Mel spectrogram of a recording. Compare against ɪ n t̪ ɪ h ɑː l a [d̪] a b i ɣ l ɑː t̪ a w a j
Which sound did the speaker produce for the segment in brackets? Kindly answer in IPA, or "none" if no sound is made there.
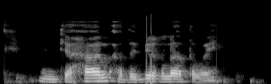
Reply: d̪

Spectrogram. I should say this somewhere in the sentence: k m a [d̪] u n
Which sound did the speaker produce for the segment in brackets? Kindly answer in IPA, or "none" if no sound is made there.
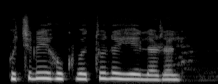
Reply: t̪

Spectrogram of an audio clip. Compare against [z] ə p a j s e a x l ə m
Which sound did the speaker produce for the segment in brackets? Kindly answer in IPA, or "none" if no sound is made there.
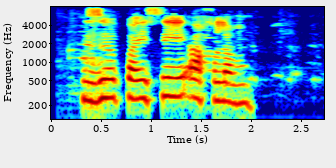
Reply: z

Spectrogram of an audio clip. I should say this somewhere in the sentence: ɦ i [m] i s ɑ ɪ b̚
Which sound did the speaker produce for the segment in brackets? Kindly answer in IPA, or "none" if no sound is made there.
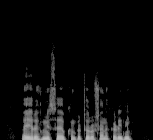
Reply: m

